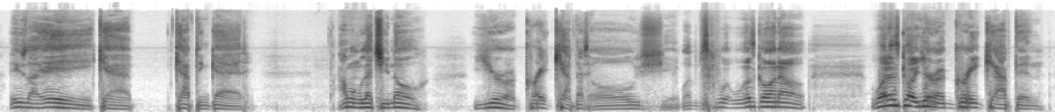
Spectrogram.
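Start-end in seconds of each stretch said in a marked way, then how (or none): 0.5-7.3 put-on drunk voice, much lower. Retelling a drunk phone call from a brother, imitating a drunk caller. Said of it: "This dude called me drunk".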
